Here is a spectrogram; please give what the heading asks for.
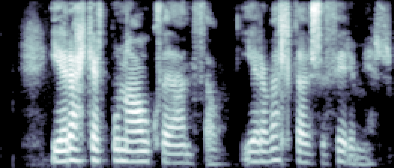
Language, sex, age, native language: Icelandic, female, 20-29, Icelandic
